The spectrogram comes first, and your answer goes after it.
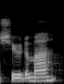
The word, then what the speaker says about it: Schuitema: does it's literally impossible I used to in high school they called me like like sh them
